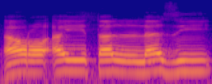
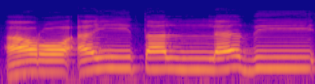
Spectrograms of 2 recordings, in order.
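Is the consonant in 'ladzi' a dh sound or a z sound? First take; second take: z; dh. First: The consonant is a hissing z sound. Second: The consonant is a soft dh sound. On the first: The speaker calls it wrong. "sering dibaca seperti huruf zai" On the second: The speaker calls it right. "ujung lidah ditempelkan ke gigi seri bagian atas"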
